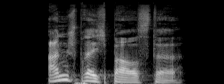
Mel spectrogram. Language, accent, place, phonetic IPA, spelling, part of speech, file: German, Germany, Berlin, [ˈanʃpʁɛçbaːɐ̯stə], ansprechbarste, adjective, De-ansprechbarste.ogg
- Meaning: inflection of ansprechbar: 1. strong/mixed nominative/accusative feminine singular superlative degree 2. strong nominative/accusative plural superlative degree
